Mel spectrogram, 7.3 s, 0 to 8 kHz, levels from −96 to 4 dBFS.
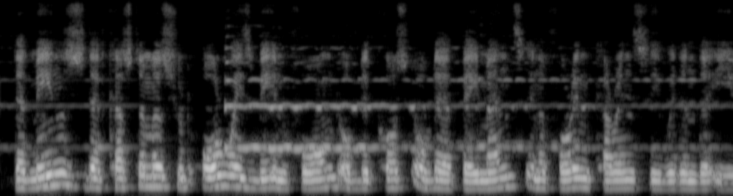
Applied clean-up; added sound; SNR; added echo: classical method WPE with log-MMSE.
